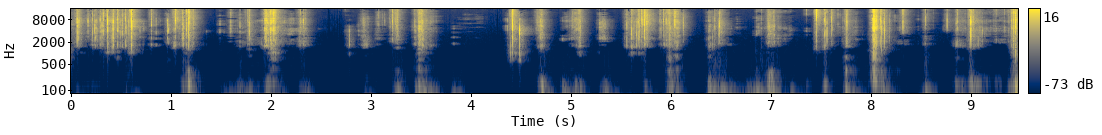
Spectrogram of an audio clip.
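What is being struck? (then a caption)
Thin plastic candy wrapper. A thin, flexible, printed clear plastic wrapper from a Lindor chocolate, empty and flattened, is held in both hands by the fingertips in front of the microphone and stretched, rubbed and crinkled. The result is a run of short, bright, crackling crinkle bursts with quick decays and soft low thumps underneath, separated by brief pauses.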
